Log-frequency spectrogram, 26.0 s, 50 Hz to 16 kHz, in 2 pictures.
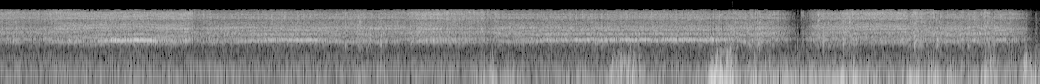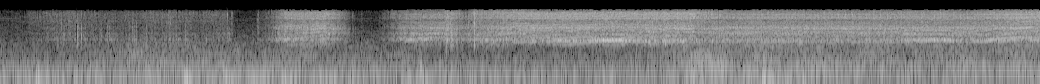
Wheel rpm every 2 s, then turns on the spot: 110, 110, 110, 110, 100, 90, 60, 20, 40, 80, 110, 110, 120.
12-16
